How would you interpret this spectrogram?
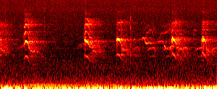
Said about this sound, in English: Oh, I hear something else up here further. There might be a hawk or something further upstream. Is that what these birds are yapping about? Is this what they're scranking their scronkle about?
